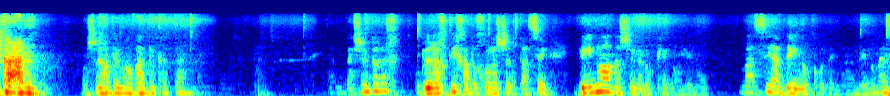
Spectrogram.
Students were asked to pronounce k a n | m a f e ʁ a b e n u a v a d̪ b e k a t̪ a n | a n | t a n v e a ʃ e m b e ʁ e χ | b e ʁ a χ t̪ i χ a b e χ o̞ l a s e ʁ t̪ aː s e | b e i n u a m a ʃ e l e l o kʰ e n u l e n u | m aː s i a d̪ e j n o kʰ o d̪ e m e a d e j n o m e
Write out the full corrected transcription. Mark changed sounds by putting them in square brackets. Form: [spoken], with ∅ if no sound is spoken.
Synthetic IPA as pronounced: k a n | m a [ʃ] e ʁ a b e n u a v a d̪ b e k a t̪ a n | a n | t a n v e a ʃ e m b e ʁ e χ | b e ʁ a χ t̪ i χ a b e χ o̞ l a [ʃ] e ʁ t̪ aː s e | [v] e i n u a m a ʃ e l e l o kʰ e n [o] l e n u | m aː s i a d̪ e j n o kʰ o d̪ e m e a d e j n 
